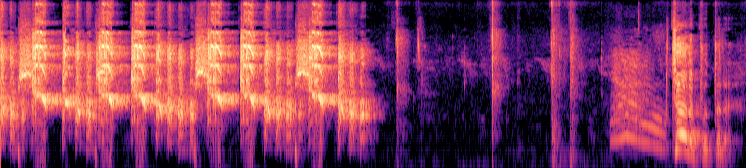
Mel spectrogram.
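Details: Francolin, locally called irani titar. A rapid run of loud, harsh, grating phrases repeats for several seconds, then stops, followed by scattered clicks and a short rising squeal.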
